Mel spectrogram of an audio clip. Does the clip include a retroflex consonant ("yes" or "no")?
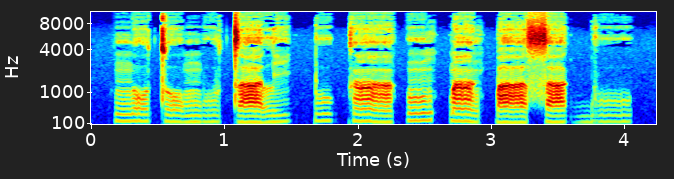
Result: no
